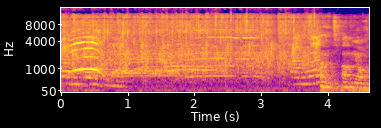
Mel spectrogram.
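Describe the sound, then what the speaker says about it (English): Steady applause from an audience on a Carnival Paradise cruise ship fills the room for several seconds, with a voice speaking over the clapping at the start and end. "give us a nice round of applause for that"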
